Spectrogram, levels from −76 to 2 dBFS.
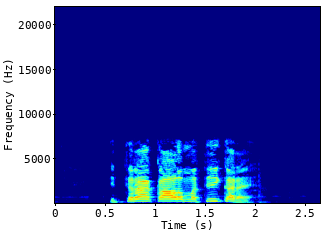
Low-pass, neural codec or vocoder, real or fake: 7.2 kHz; none; real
